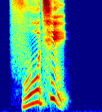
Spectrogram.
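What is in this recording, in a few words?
"服气", Mandarin Chinese; HSK; HSK6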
